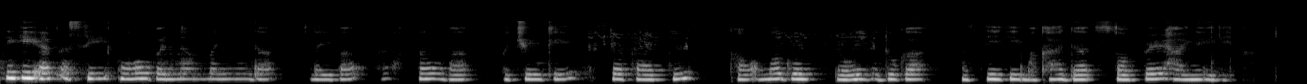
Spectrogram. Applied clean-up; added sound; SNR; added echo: neural mask model DeepFilterNet 3.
